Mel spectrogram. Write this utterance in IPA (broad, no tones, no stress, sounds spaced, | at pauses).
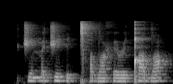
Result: t͡ʃ i n ʌ t͡ʃ i ʔ i ǀʰ ə dˤ i x ɪ ɹ ɪ ǃ i dˤ ɪ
